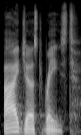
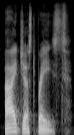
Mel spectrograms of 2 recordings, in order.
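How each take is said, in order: The two takes are said the same way.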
